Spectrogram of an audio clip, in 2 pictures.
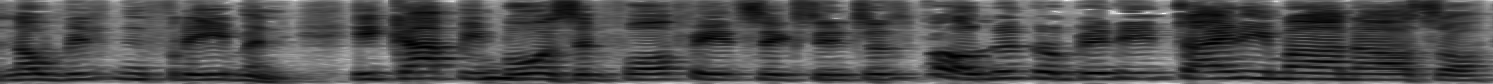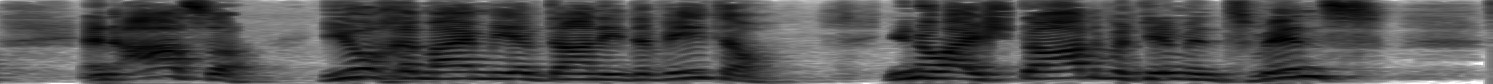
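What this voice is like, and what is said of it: Spot-on Arnold Schwarzenegger impression. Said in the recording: “impersonation. That was a spot on Arnold.”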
